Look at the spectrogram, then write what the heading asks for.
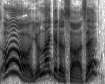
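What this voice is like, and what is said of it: Mario-style Italian accent. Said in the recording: “do it a Mario accent”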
